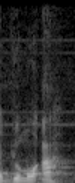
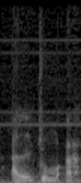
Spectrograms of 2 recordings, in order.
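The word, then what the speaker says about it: جمعة: Tapi kada boleh dibaca kada boleh bacanya jumu'ah atau juma'ah atau jumi'ah, harus al-jum'ah kalau misalnya yang dimaksud dengan semingguan. Terus وسميت بذلك لاجتماع الناس لها itu ijtima, itu hamzahnya hamzah wasal.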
